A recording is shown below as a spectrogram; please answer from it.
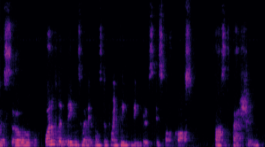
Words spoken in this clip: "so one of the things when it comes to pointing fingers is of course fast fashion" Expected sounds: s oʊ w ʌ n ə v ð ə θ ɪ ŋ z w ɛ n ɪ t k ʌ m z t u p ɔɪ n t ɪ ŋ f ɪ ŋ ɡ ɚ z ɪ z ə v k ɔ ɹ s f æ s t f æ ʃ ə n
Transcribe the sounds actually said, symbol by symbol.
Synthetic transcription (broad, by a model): s oʊ w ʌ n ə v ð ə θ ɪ ŋ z w ɛ n ɪ t k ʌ m s t u p ɔɪ n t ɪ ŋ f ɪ ɡ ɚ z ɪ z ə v k ɔ ɹ s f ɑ s t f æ ʃ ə n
